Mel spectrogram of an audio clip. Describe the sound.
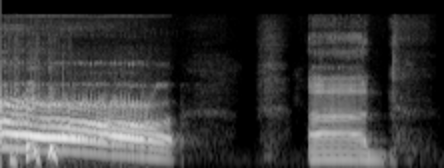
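A voice imitates the straining scream of Tony Soprano lifting weights: a long, loud, harmonic yell sliding downward in pitch, then after a short pause a second, steadier strained shout that cuts off abruptly.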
